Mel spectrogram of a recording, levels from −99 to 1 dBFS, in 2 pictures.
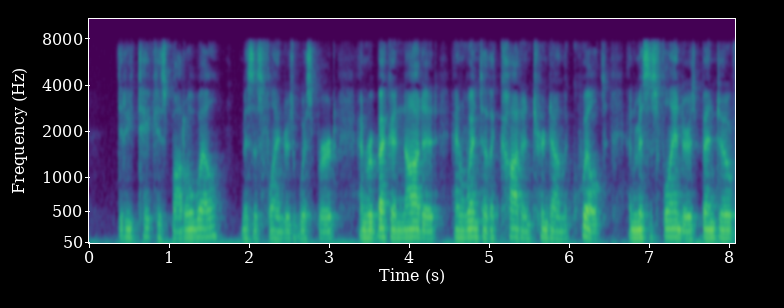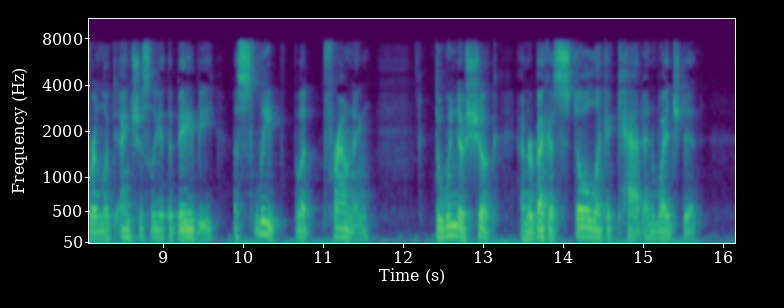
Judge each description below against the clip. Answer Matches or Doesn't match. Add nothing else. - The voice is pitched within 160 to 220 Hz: Doesn't match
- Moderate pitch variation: Doesn't match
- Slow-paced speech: Doesn't match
